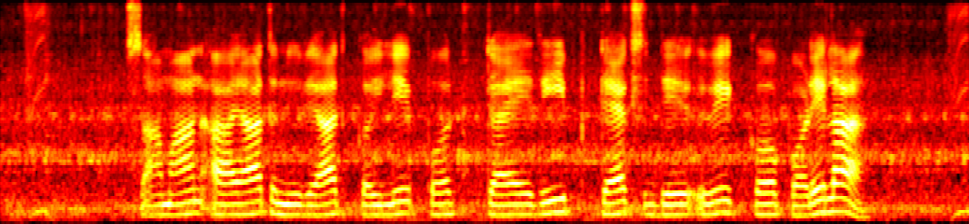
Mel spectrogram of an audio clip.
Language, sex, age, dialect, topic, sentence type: Bhojpuri, male, 31-35, Western, banking, statement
